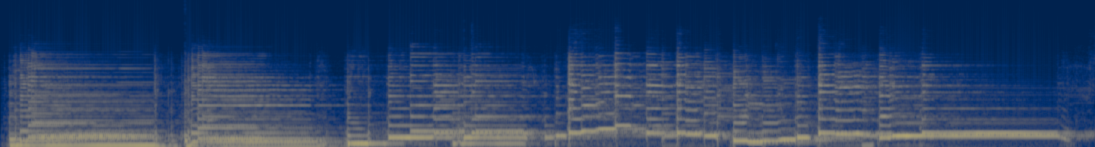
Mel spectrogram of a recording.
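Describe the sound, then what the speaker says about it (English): Clean electric guitar through an amp with no boost pedal, a drum cab sim in the chain, playing sustained chords and then picked single notes, close and steady with light reverb, no talking. "the amp is going to be a clean tone with no boost"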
